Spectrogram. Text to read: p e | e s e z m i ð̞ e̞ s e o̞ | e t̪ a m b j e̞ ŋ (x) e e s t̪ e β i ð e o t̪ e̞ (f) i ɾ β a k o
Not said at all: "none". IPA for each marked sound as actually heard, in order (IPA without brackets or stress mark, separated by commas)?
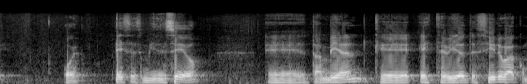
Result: k, s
